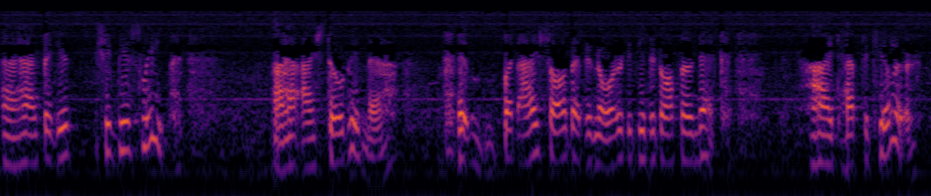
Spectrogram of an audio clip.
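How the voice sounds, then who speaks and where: An actor playing a nervous, apologetic hotel guest and failed thief, stammering and hesitant, in radio drama style. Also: male voice, fairly high pitch, normal speed, natural voice. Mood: confessing. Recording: muffled, noisy old radio broadcast.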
